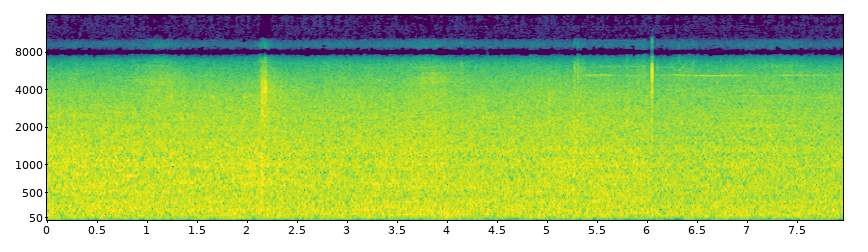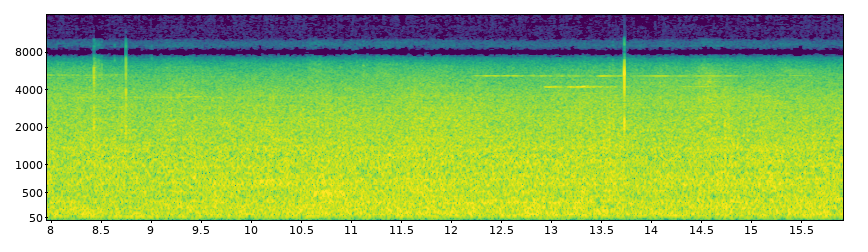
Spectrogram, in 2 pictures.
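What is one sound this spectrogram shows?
Distant city traffic hums steadily far below.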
